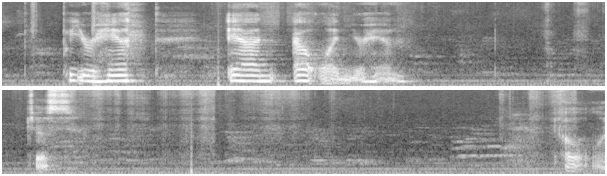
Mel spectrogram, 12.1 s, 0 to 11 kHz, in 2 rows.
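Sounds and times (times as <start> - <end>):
marker scratching on paper: 6.6 - 9.1.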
